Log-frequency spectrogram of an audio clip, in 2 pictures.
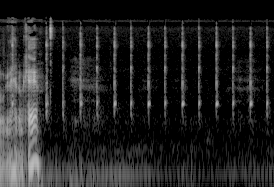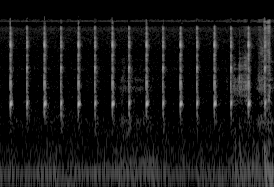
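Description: An electronic device beeps at a steady, quick pace.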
